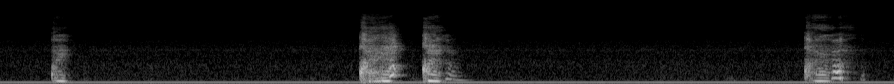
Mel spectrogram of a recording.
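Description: Four short harsh coughs in scattered bursts over a steady low room hum.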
